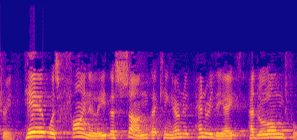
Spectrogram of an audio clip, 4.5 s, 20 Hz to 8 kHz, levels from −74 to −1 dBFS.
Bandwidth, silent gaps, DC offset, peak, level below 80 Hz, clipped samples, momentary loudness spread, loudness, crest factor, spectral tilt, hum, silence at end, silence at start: 5.4 kHz; none; under 0.1%; 0 dBFS; -50 dBFS; 0.1%; 8 LU; -13 LUFS; 12 dB; -9 dB/octave; none; 0 s; 0 s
